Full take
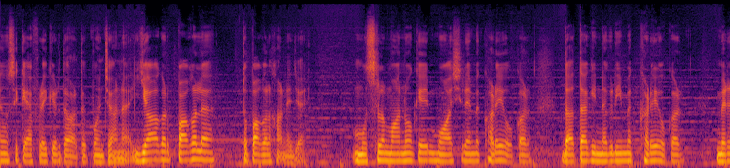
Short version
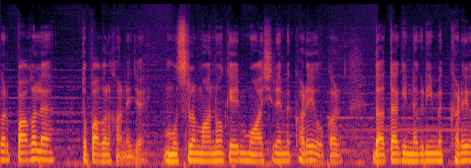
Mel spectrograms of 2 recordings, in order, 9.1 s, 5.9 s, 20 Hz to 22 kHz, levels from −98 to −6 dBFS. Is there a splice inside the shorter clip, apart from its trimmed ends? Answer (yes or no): yes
